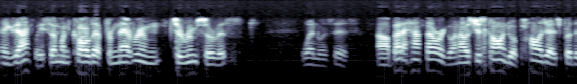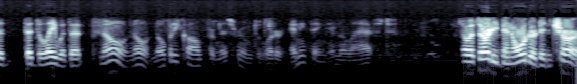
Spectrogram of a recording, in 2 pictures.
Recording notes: Personal Prank Phone Calls Collection. From archive.org.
